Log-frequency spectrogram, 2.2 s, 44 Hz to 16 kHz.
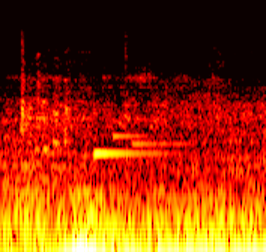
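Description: A 2022 Ford Maverick XLT with the 2.0-liter turbocharged four-cylinder cruises at night, giving a steady low road and engine rumble, with a brief thin whine partway through.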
